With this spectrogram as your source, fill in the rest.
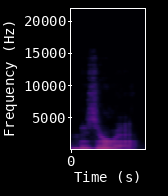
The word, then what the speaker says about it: Missouri: the hook okay so missourians tend to pronounce it Missour it is spelled Missouri there's an i at the end Nevada Nevada same thing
